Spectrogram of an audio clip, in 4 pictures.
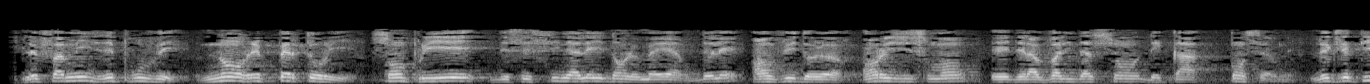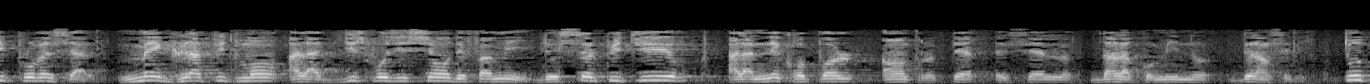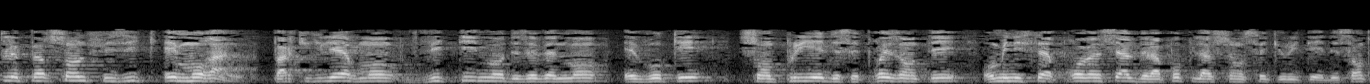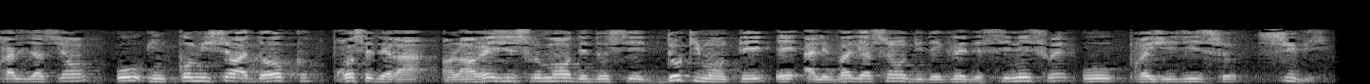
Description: Dans cet extrait sonore, il fait état d’une cellule de crise mise en place pour enregistrer et évaluer le degré du sinistre subi par les personnes morales ou physiques lors des violences du 19 et 20 septembre à Kinshasa:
